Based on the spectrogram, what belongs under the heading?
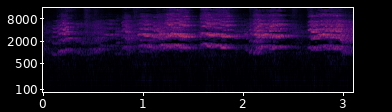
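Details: A male golden conure kept about five years in an aviary gives a run of harsh, raspy, high screeches, about five loud squawks in three seconds, each with a slight rise. His owner calls him quiet.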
